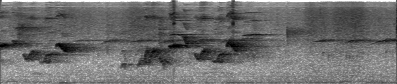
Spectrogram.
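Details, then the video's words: Morning song of an orange-headed thrush meant to get young birds singing; harsh, squawky slurred notes run together in a scratchy sequence, fading into a thin sustained whistle and a sudden sharp click at the end. "ANIS KEMBANG GEMERCIK SUARA DIPAGI HARI, MENAMBAH SEMANGAT ANIS MUDA BUKA PARUH"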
